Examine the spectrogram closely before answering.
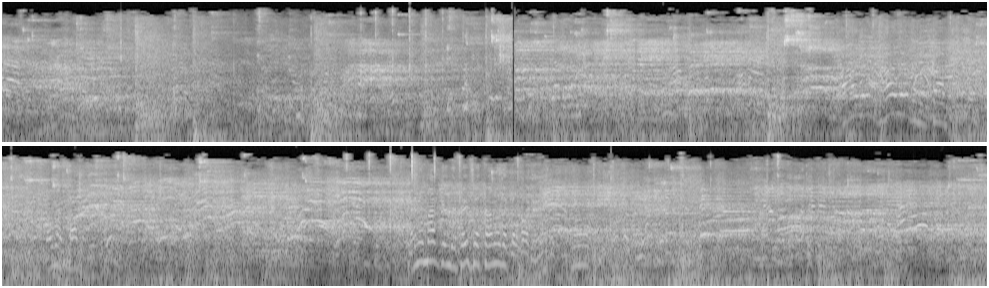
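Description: A crowd of spectators talks and shouts in a large echoing hall.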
